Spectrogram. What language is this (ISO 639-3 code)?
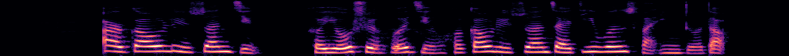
zho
